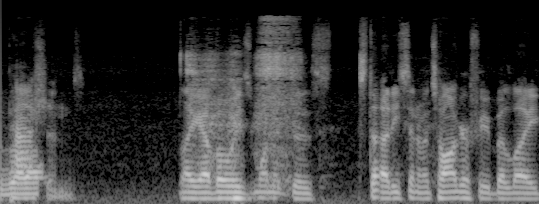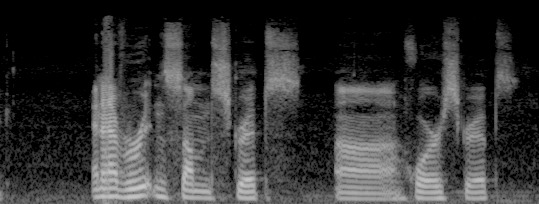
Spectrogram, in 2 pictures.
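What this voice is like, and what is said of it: Noticeable regional accent. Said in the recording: “With your accent, it sounds like you're saying whore instead of horror.”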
